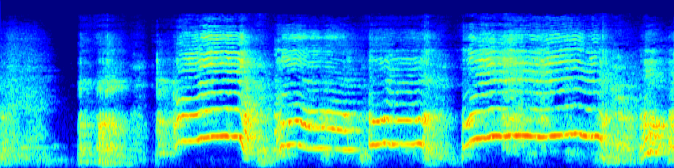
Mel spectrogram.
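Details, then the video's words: A puppy cries in long, steady, harmonic wails, mostly level in pitch with a slight rise, separated by short breaths, after a quiet, rough start. "कुत्ते के बच्चे की आवाज (पिल्ला)"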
